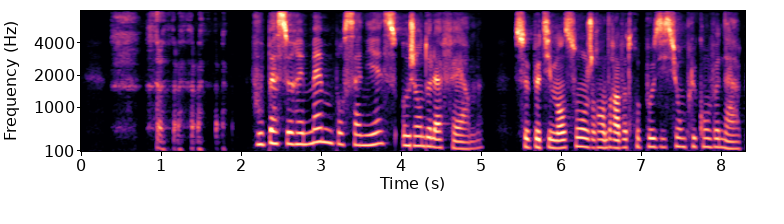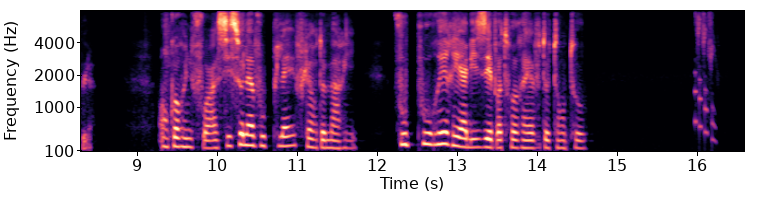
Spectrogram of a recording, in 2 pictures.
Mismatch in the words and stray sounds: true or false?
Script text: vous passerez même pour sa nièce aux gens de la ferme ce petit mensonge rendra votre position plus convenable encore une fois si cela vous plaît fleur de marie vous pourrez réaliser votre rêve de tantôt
true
